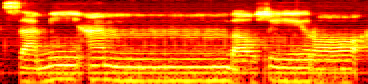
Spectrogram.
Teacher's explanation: Tanwinnya berubah jadi mim, maaf, bukan ba. Ya, tanwin berubah jadi mim. Cara bacanya adalah mim. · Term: iqlab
